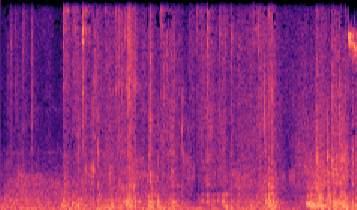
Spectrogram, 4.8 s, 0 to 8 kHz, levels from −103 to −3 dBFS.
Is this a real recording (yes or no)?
yes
